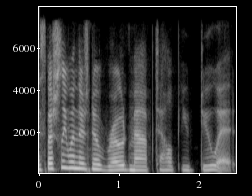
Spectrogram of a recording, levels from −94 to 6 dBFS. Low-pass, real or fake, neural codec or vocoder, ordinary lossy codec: 7.2 kHz; real; none; AAC, 48 kbps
